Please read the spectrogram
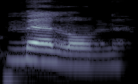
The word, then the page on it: melon: ['mɜ.lɔn]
